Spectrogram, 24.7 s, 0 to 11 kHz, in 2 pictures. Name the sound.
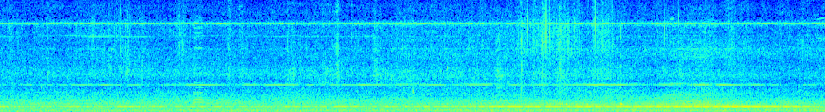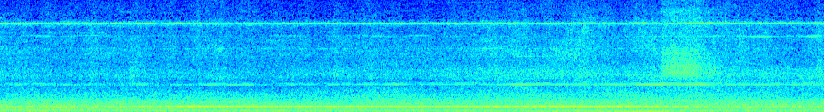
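JetBlue Airbus A220-300 airliner landing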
